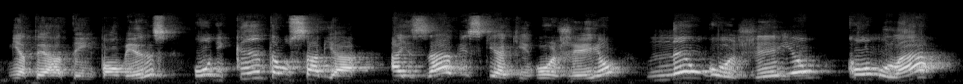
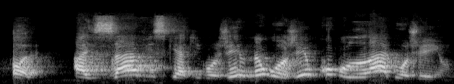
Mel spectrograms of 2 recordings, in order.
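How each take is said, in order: First: Slow, pausing between clauses; dividing the clauses. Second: Plain pace, final gorjeiam added; implicit verb spelled out. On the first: Teacher dividing the poem into clauses, slow and deliberate. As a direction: pause at each clause break. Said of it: "vamos fazer a divisão". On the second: Teacher revealing the implicit verb, matter-of-fact. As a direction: add the hidden gorjeiam at the end. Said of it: "o quinto verbo está implícito". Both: Shown as a demonstration.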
